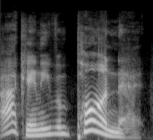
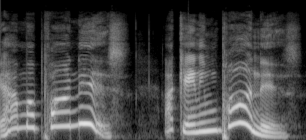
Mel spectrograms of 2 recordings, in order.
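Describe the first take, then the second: First: Said in the usual way. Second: High-pitched mock disbelief. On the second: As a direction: squeal in hammed-up dismay at a worthless gift. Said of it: "[name] looked at it like".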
